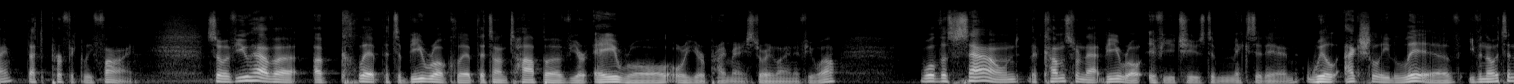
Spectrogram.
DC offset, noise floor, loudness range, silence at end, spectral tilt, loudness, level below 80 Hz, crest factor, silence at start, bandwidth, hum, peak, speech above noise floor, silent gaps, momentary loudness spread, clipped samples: under 0.1%; -58 dBFS; 4 LU; 0 s; -6.5 dB/octave; -25 LUFS; -44 dBFS; 18 dB; 0 s; 13.5 kHz; none; -6 dBFS; 34 dB; none; 12 LU; under 0.1%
